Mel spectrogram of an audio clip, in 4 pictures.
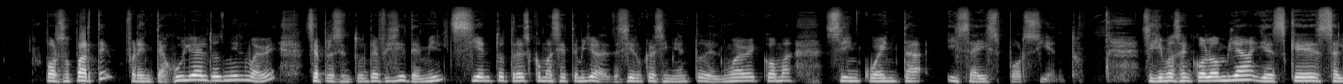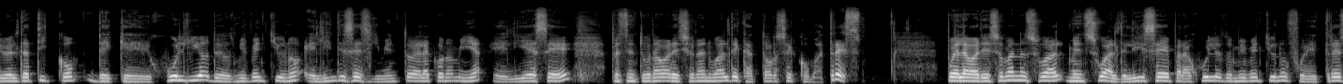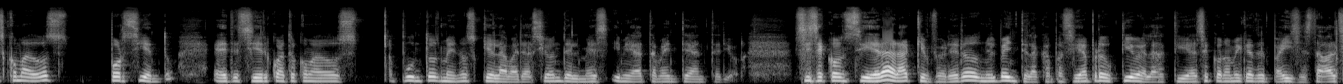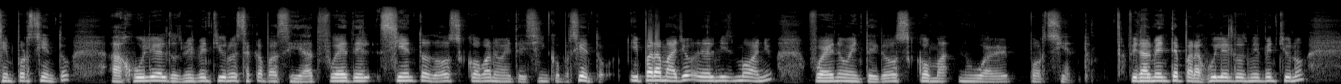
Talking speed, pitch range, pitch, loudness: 135 wpm, 145-175 Hz, 160 Hz, -18 LUFS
